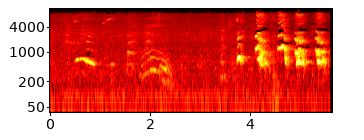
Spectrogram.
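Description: A Siberian Husky puppy gives a few thin, wavering whines that rise and fall in pitch. It then shifts to quick, high, repeated yips and barks, about one every half second.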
